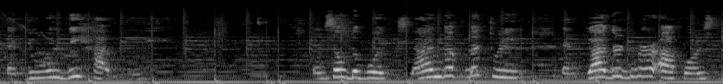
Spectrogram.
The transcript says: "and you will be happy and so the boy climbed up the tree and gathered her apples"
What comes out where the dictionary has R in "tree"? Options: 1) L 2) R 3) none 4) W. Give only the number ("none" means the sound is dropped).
2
